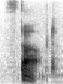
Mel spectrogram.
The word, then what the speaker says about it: stopped: Stopped. Walk en el pasado. Walked. Dance y en el pasado. Danced. Stop tiene el sonido p y p. No hay vibración, es un sonido sordo, entonces pronuncia stopped.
